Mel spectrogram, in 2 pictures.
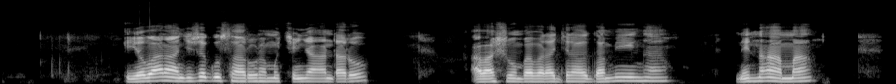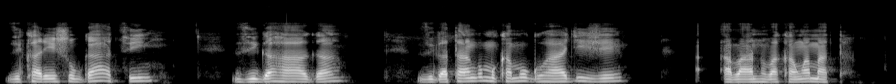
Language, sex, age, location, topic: Kinyarwanda, male, 18-24, Musanze, agriculture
